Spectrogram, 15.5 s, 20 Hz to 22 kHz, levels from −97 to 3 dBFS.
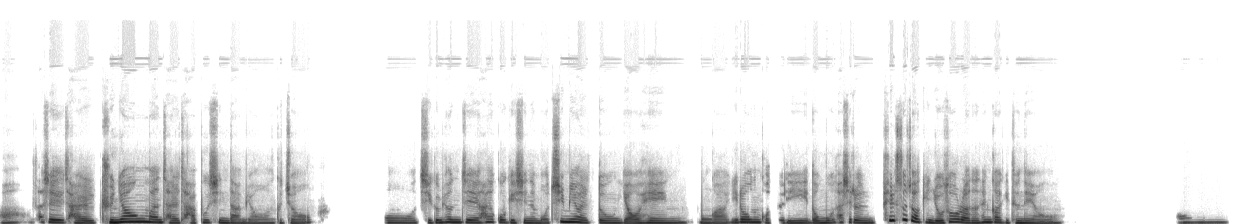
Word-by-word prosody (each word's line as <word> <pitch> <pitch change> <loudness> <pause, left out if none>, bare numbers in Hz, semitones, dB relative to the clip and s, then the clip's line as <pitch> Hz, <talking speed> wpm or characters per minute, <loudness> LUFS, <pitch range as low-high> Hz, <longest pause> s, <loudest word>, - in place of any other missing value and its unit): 아 200 +4 -9 0.2
사실 245 -2 +1
잘 190 -2 -3
균형만 275 +1 +6
잘 195 -4 -4
잡으신다면 175 -4 -5
그죠? 175 +4 -8 0.9
어 210 -2 -5
지금 225 +2 -2
현재 235 -2 +2
하고 245 +1 -2
계시는 200 -3 -3
뭐 175 0 -5
취미 275 +1 +5
활동, 210 -4 -1
여행 195 +3 -1
뭔가 175 -3 -5
이런 245 +1 +2
것들이 190 -3 -4
너무 200 +4 0
사실은 220 -3 -2 0.2
필수적인 380 - +3
요소라는 205 0 +1
생각이 240 -2 0
드네요. 185 -2 -2 1.4
어. 220 +2 -11
210 Hz, 230 characters per minute, -18 LUFS, 190-235 Hz, 1.4 s, 균형만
